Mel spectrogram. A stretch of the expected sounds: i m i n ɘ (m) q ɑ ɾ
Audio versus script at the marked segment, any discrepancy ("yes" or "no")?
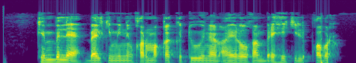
yes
